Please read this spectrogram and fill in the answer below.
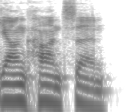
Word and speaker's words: Yang Hansen: So it's Yang Hansen. I think it's like Young Hansen.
